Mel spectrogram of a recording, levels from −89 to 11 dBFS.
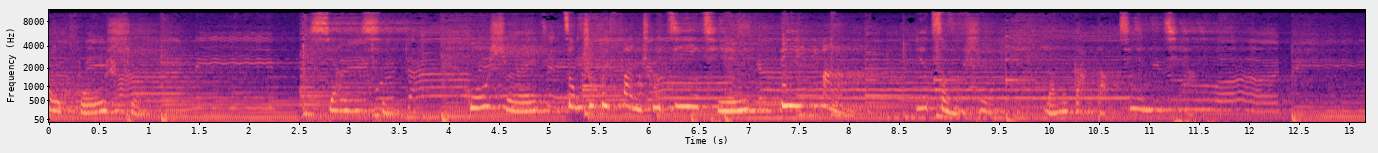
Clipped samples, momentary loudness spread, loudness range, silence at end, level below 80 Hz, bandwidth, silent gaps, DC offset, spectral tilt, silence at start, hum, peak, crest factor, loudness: under 0.1%; 13 LU; 7 LU; 0 s; -30 dBFS; 11 kHz; none; under 0.1%; -4.5 dB/octave; 0 s; none; 0 dBFS; 14 dB; -13 LUFS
